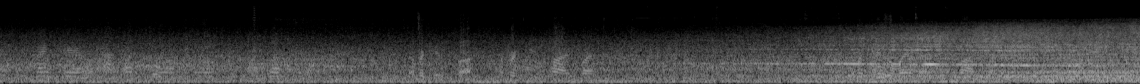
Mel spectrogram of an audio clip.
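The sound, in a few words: Boeing 777 freighter jet rolling down runway for takeoff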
